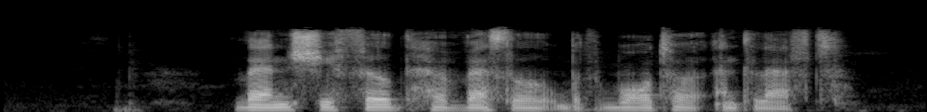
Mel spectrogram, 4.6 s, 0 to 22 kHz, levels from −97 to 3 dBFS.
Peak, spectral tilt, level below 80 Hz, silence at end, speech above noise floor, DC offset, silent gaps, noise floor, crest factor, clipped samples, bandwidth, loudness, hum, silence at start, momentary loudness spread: -10 dBFS; -4 dB/octave; -58 dBFS; 0.4 s; 50 dB; under 0.1%; none; -80 dBFS; 22 dB; under 0.1%; 8 kHz; -30 LUFS; none; 0.65 s; 13 LU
